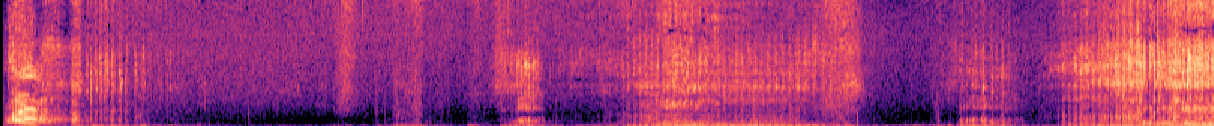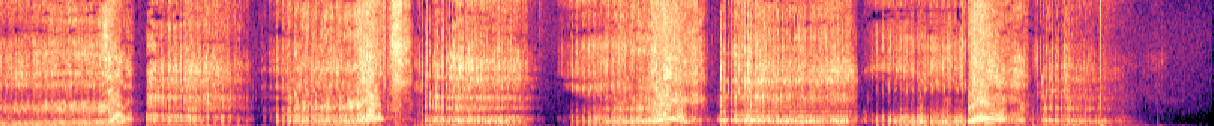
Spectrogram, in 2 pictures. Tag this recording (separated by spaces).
perro mascota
